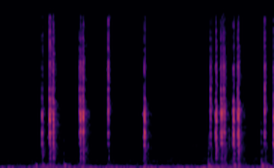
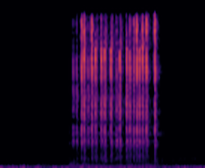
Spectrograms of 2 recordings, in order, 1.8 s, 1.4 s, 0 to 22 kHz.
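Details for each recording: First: BMW E30/E36 fuel pump relay bench-tested with a 9V battery: sharp crisp clicks in irregular bursts like a good relay, yet found to be an aftermarket relay; car wouldn't start because fuel pump wasn't turning on. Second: BMW E30 fuel pump relay, an aftermarket part, bench-tested with a 9 V battery: gives a crisp burst of healthy-sounding clicking but does not power the fuel pump, causing a no-start; relay faulty.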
